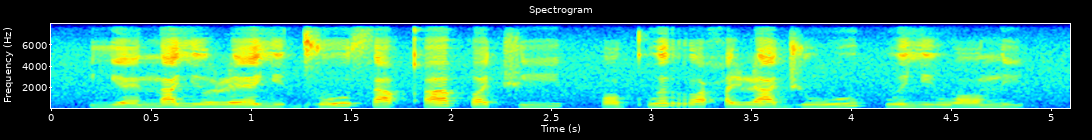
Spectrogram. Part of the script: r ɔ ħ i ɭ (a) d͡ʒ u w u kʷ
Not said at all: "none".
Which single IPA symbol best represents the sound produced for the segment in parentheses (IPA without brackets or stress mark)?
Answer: a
